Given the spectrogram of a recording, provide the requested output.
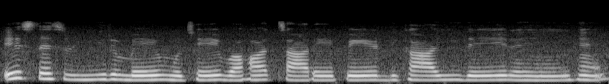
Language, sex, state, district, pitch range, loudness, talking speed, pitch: Hindi, female, Madhya Pradesh, Katni, 200-215 Hz, -14 LUFS, 110 wpm, 205 Hz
